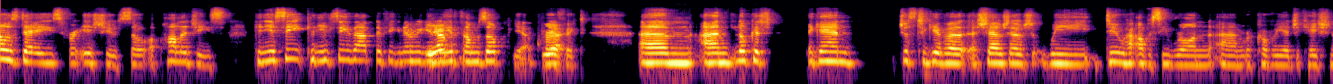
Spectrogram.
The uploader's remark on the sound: This audio recording of our webinar in partnership with Mental Health Ireland where our panel discuss boundaries.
